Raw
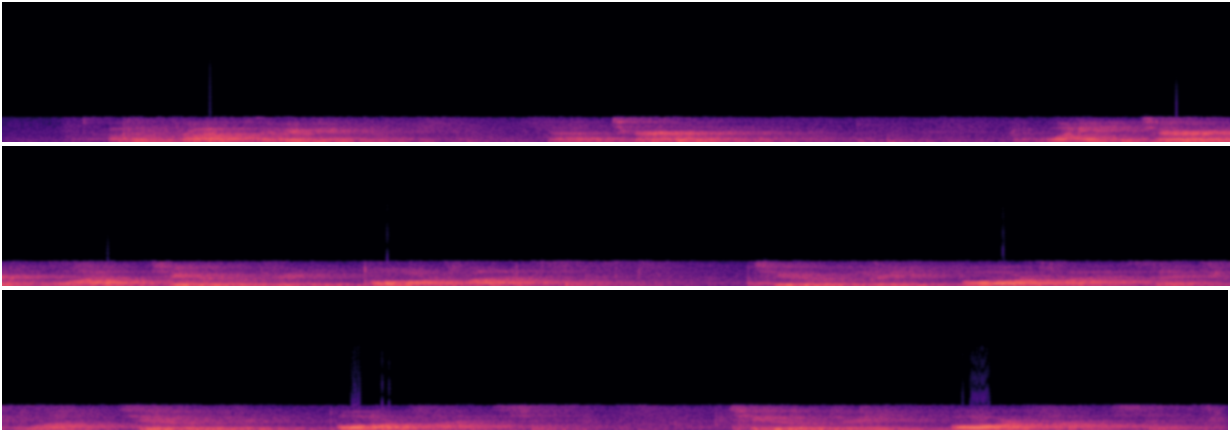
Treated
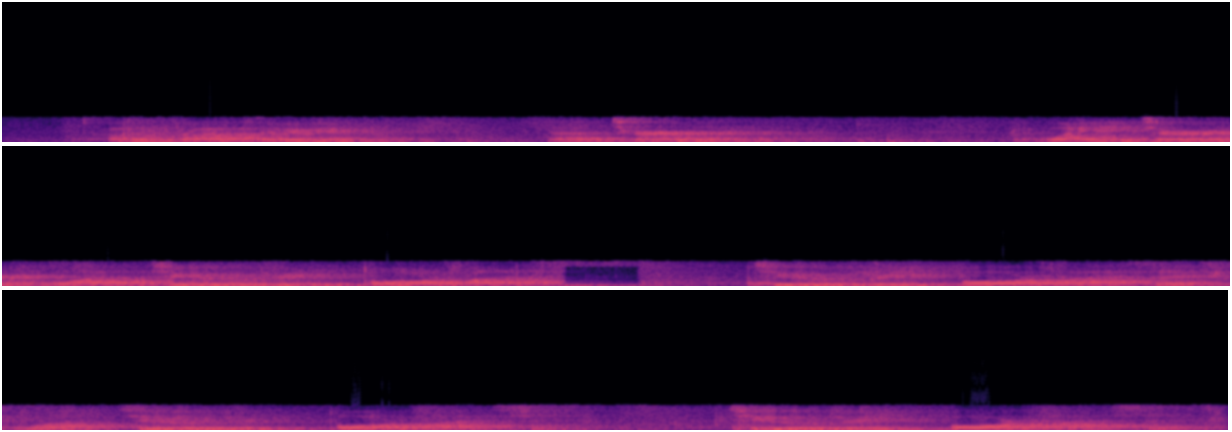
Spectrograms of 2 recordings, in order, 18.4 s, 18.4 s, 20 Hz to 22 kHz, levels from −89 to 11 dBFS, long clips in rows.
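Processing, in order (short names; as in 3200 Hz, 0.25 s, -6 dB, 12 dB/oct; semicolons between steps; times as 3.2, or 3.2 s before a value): limiter -20.5 dBFS, peak gain reduction 9 dB; spectral gain 8.95–9.33, 340–3200 Hz -18 dB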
